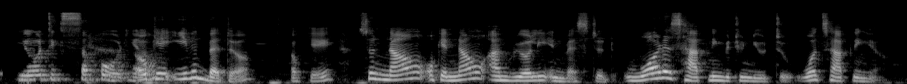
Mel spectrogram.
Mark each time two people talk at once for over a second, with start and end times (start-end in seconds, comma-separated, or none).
none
